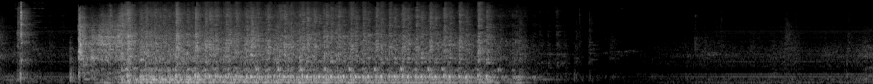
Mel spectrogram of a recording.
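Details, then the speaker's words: 1970 Buick Wildcat 455 V8 with no exhaust, after a wire was hooked up: catches right away and barks loud and even for several seconds with no knocking heard, though it won't stay running. "fired up. It sounds pretty good. Sounds pretty good."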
